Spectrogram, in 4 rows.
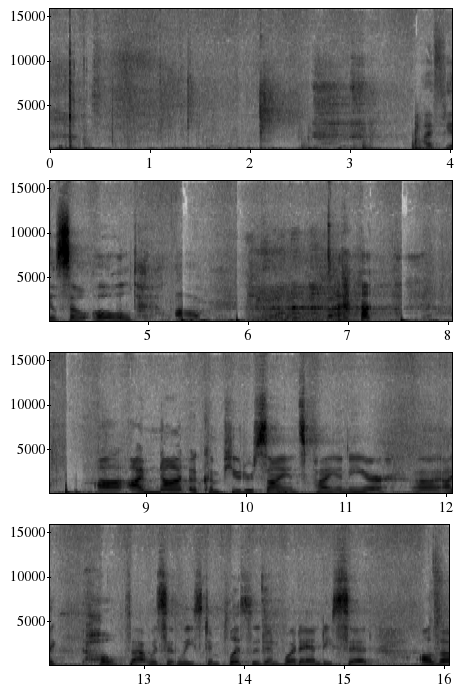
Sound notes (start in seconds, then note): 5.9 laughter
